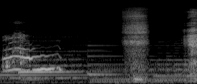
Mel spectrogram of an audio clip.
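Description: Kitten meowing, a faint, drawn-out whiny mew with a wavering pitch, followed by softer harmonic sound broken by short breathy bursts.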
